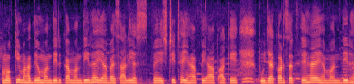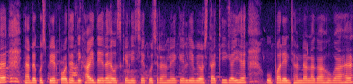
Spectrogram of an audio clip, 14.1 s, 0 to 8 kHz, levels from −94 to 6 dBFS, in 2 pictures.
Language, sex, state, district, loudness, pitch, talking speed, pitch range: Hindi, male, Bihar, Vaishali, -18 LUFS, 185 Hz, 200 wpm, 185-195 Hz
